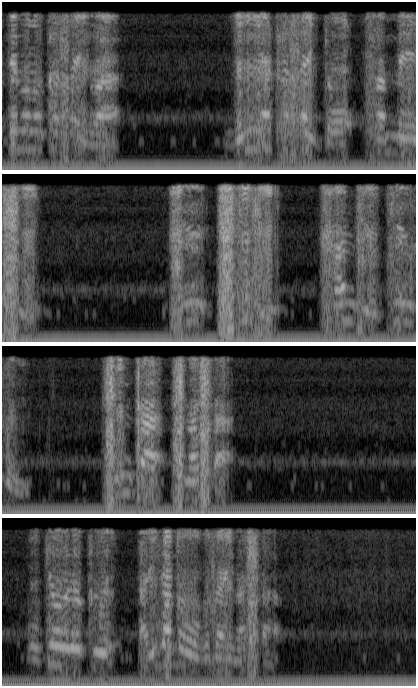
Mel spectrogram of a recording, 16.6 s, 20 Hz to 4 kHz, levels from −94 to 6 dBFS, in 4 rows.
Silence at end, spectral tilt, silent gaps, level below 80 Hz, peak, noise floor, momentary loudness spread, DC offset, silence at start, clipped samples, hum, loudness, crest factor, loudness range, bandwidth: 0 s; 0 dB/octave; none; -52 dBFS; -12 dBFS; -54 dBFS; 12 LU; 0.5%; 0 s; under 0.1%; none; -31 LUFS; 24 dB; 5 LU; 3.7 kHz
